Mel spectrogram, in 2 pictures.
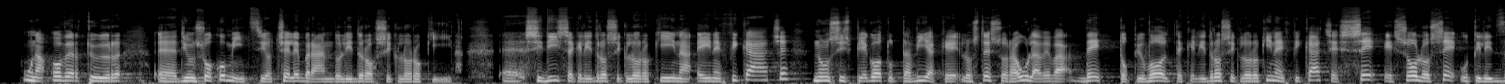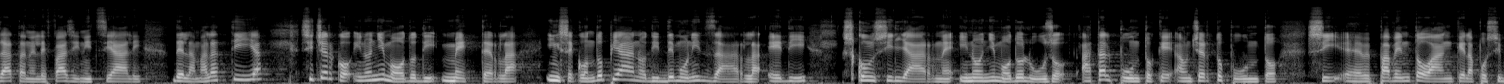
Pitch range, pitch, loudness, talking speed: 135-175 Hz, 155 Hz, -21 LUFS, 150 wpm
